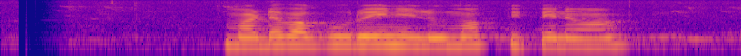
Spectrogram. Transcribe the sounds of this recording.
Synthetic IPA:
mɐɽɐʋɐɡuɾeːnilumapːipːenɐʋaː

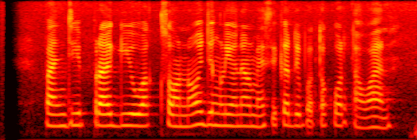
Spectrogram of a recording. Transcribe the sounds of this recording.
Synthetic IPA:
paɲd͡ʒipɾaɡiwak̚sɔnɔd͡ʒɨŋliɔnalmɛsikɨrdipɔt̪ɔkuwart̪awan

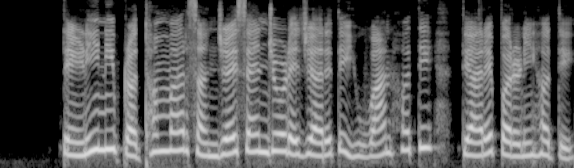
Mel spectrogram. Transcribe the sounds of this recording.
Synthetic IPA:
t̪eɽ̃inipɾət̪ʰəmʋaɾsəɲd͡ʒəjsɛnd͡ʒoɽed͡ʒjaɾet̪ejuʋanhət̪i | t̪jaɾepəɾɳ̃iɦət̪i

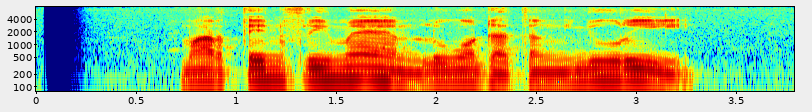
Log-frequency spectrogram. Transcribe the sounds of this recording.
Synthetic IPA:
mart̪ɪnfɾimɛnluŋɔɖ̥ä̤t̪əŋɲuɾi

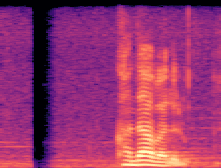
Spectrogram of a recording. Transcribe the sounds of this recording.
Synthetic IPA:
kʰɐnd̪aːʋɐlṵlṵ

